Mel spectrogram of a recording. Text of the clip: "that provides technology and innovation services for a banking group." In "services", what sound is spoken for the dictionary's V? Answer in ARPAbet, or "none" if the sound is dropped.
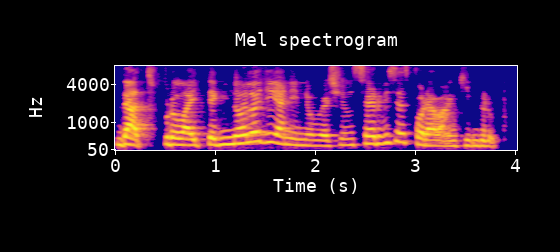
B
